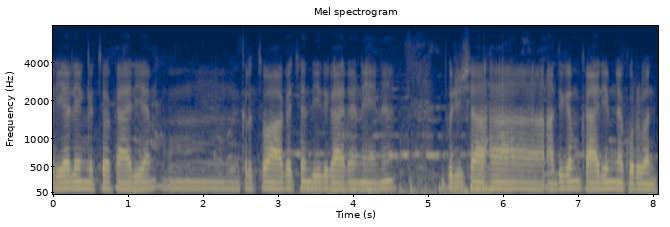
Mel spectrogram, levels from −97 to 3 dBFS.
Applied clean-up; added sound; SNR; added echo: none; none; none; none.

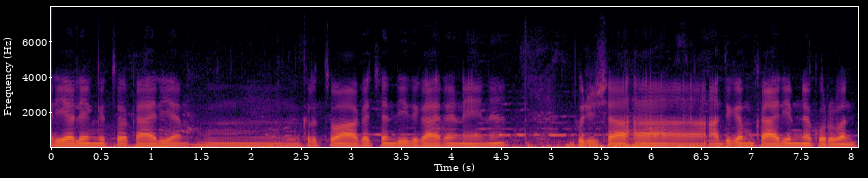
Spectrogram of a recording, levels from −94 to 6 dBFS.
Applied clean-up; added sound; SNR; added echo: none; Wind; 11 dB; none.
